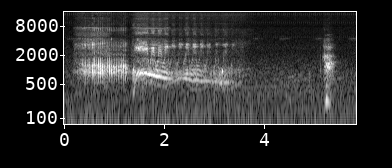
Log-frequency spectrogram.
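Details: Asleep, a pig gives one long rasping snore that slides downward in pitch and fades, followed by quiet and a brief short snort near the end.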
